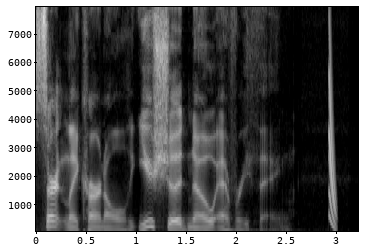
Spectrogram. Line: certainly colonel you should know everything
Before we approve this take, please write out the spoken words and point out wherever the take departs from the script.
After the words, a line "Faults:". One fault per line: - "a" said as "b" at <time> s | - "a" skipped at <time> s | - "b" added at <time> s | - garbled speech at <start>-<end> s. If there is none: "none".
certainly colonel you should know everything
Faults:
none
